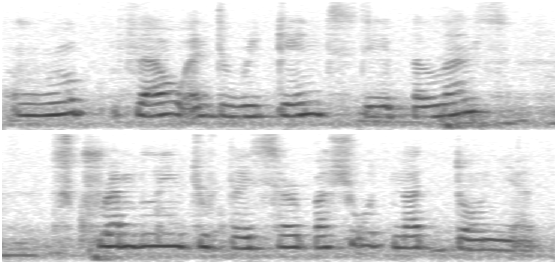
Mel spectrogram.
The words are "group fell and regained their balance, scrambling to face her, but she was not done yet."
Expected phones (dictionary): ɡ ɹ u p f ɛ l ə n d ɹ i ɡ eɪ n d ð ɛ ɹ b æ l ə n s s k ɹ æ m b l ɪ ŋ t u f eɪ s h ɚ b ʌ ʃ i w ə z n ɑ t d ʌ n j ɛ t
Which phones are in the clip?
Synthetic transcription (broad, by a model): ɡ ɹ u p f ɛ l ə n d ɹ i ɡ eɪ n d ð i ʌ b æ l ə n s s k ɹ æ m b l ɪ ŋ t u f eɪ s h ɚ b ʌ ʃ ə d n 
